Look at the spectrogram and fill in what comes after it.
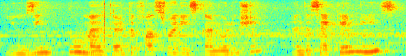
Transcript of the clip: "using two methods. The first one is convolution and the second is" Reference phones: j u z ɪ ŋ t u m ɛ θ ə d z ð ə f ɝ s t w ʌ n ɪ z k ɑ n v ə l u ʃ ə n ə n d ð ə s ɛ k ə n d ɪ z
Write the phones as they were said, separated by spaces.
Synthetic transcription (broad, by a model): j u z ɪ ŋ t u m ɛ t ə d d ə f ɝ s t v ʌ n ɪ z k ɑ n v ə l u ʃ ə n ə n d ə s ɛ k ə n d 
